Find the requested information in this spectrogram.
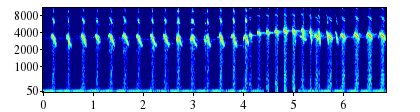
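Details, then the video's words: Domestic chick, recorded in a henhouse setting, giving soft, high peeps. Short downslurred peeps repeat about four times a second, then shift to slightly higher, flatter and quicker calls in the second half. No other sounds are heard. "SOM DE PINTINHO"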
